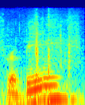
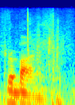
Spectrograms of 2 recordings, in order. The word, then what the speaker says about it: Rabbani: I think it's Rabini. That is Dr. Rabbani? Rabani.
